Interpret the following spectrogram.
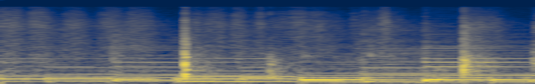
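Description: Acoustic guitar background music, with chords strummed about twice a second.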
